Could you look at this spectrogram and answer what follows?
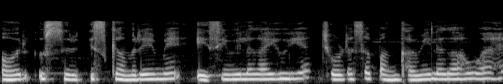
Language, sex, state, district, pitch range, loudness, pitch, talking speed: Hindi, female, Jharkhand, Ranchi, 225-255 Hz, -13 LUFS, 240 Hz, 215 wpm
